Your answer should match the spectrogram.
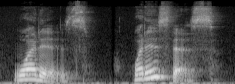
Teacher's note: you're going to hear this quick D sound when the T comes between 2 vowel sounds, whether that's within a word or in between 2 words. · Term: flap T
